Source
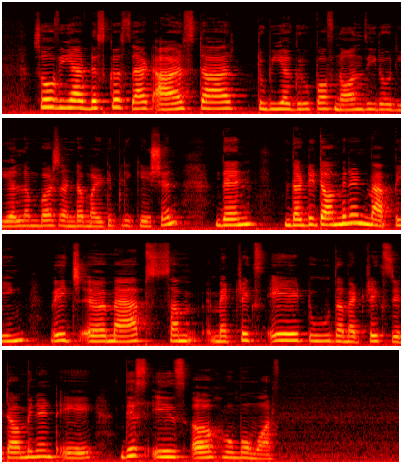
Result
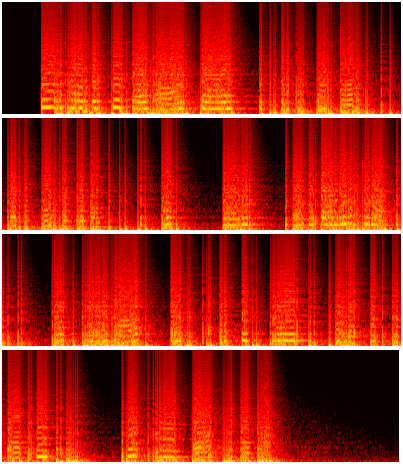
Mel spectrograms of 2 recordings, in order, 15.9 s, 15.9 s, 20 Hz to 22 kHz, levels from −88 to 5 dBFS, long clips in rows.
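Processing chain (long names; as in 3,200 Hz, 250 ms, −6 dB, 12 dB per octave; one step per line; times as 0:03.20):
compressor on every frequency bin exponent 0.4
comparator with hysteresis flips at −19.5 dBFS
coupled-rooms reverb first 0.52 s, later 4.4 s, from −28 dB, DRR 5 dB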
